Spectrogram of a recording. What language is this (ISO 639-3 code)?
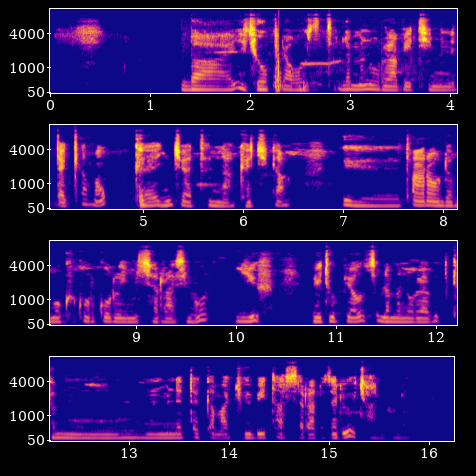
amh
